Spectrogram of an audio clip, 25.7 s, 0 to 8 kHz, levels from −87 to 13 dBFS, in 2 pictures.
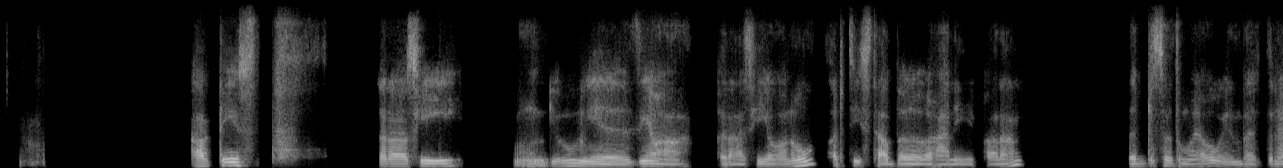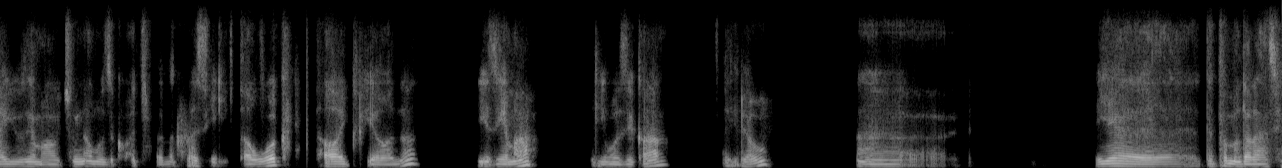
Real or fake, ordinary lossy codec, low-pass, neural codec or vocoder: fake; Opus, 24 kbps; 7.2 kHz; codec, 16 kHz, 1.1 kbps, Voila-Tokenizer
